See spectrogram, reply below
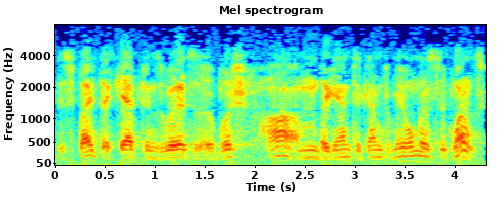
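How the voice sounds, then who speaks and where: A man's voice: sits low, normal speed, slightly rough. An actor playing a naval captain who narrates his youth as a shy, stammering midshipman, in an old radio drama. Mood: narrating. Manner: stammering when acting young, wry when narrating. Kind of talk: 1940s radio acting. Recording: tinny old radio broadcast with hiss.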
